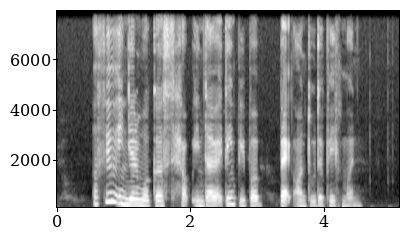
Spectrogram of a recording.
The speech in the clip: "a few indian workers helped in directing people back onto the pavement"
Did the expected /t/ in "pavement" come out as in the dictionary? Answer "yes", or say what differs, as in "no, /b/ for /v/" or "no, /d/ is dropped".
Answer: no, /t/ is dropped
